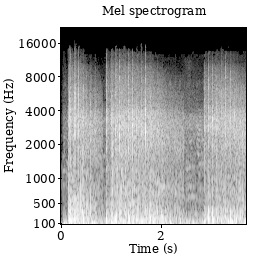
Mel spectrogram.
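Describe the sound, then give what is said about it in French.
Mutinous soldiers fire automatic weapons into the air in Ouagadougou to disperse protesters, sending out three rapid, crackling bursts of gunfire separated by short gaps. The gunfire is fairly faint, with background voices. “Les mutins ont tiré en l'air pour disperser des manifestants qui protestaient contre leur coup de force, a constaté notre correspondant à Ouagadougou, Zoumana Ronogo.”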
